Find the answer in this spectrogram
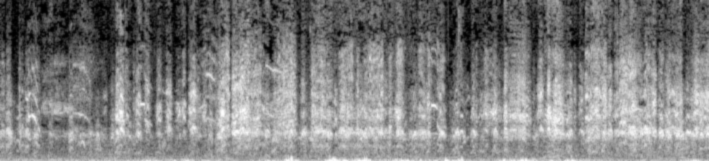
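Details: Feeding gulls at dinner: a dense flock of overlapping high squeals and squawks that run without pause, with sharp clicks and a constant low background rumble.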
